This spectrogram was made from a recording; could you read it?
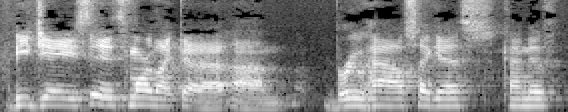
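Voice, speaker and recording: A man's voice: fairly high pitch, slow pace. A man working as an investigator, asking brief, matter-of-fact questions during a phone interview. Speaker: investigating agent. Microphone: telephone.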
